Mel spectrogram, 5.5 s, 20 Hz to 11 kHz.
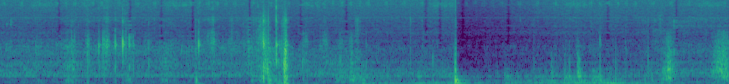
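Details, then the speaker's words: Homemade self-amplified speaker idle about 10 years, new speakers fitted: two dull low thumps as power is unplugged, showing the amp powers up, but no audio comes out, even from a receiver; fault not yet found. "that's to hear the thump so hopefully you hurt at least a second Thum that tells me that the amp itself is powering up"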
